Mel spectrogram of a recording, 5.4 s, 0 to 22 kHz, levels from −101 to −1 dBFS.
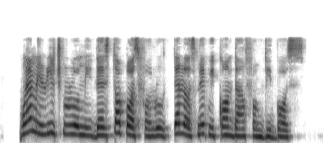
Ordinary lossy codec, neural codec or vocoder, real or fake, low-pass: none; codec, 16 kHz in and 24 kHz out, 1.1 kbps, FireRedTTS-2 codec; fake; 7.2 kHz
